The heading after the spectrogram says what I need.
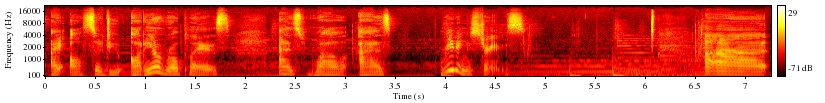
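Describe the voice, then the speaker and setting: Woman streamer with unhurried, lower-pitched chatter. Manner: chatty, playful, expressive, breaks off to react to viewers. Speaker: streamer, variety VTuber and host. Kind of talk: casual livestream chat with viewers. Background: background music.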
